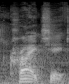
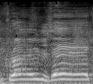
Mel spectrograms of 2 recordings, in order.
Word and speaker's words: Krycek: Krycek, yeah.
